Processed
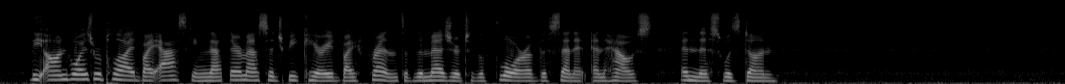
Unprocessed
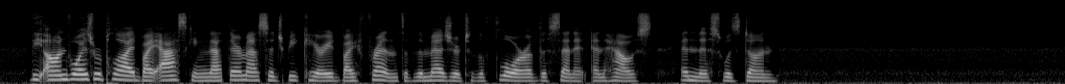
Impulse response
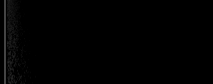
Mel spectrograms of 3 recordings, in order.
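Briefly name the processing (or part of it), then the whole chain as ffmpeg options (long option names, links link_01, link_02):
limiter into clipper: -af "alimiter=limit=-19dB:level=0:latency=1:release=448,asoftclip=type=hard:threshold=-20.5dB,volume=-4.5dB"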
